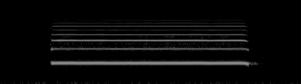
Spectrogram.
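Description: A single sustained recorder note B, played with first finger and thumb, holds clear and steady for about two seconds in a quiet room, then stops cleanly.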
